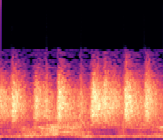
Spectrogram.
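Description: A congregation singing a hymn together, with shaken rattles keeping a steady beat of about two to three strokes a second.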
